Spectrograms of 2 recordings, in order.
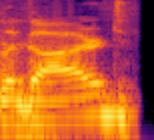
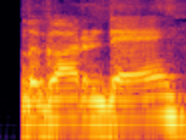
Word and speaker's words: Lagarde: bank uh their president christine lagarde legato day i don't know she might be swiss uh that's good pronounce it lagarde uh is she's drawn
